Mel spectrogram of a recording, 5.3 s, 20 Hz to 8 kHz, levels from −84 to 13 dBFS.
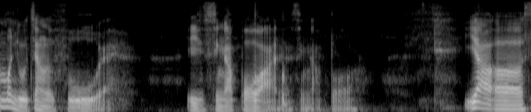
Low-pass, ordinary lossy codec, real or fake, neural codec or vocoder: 7.2 kHz; none; fake; codec, 16 kHz, 16 kbps, FunCodec, trained on Chinese and English, 50 frames a second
